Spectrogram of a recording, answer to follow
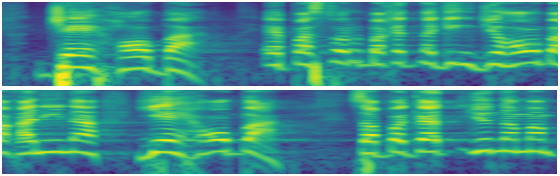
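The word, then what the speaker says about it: Jehovah: eh Pastor Bakit naging Jehova kanina Jehova sapagkat Yun naman pong J is pronounced y in German so pinalitan lamang po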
